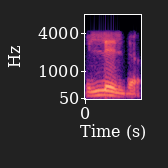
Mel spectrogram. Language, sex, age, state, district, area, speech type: Malayalam, male, 18-30, Kerala, Palakkad, rural, conversation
